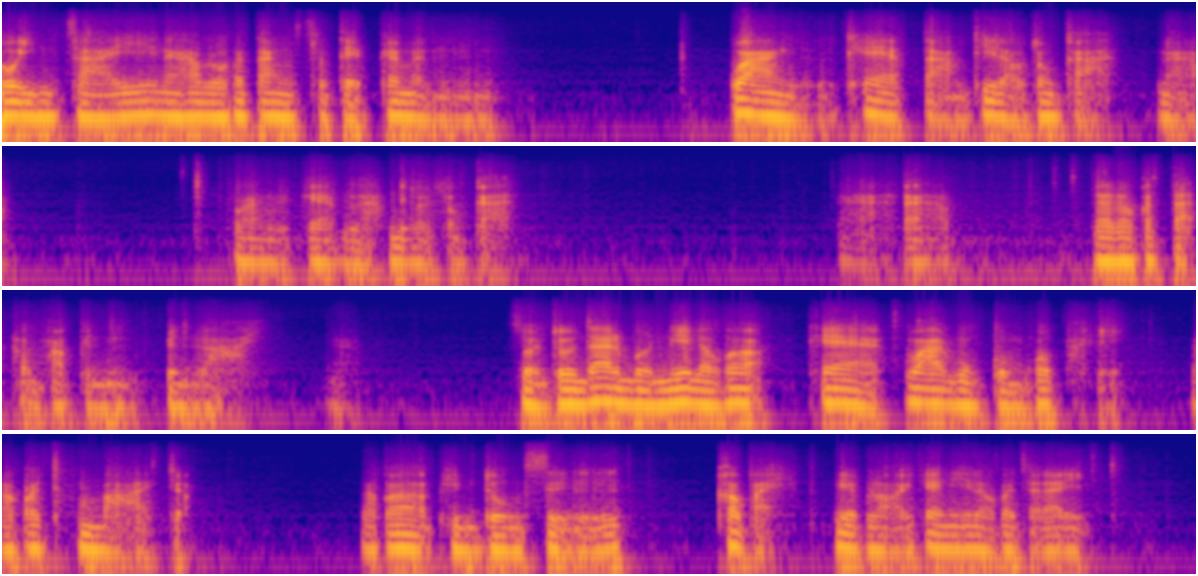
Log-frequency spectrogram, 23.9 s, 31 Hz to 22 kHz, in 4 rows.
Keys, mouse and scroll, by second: 3.0 click, 4.1 click, 5.2 click, 7.3 click, 8.7 click, 9.9 click, 10.9 click, 11.2 right click, 13.5-14.8 drag, 16.4 right click, 17.4 click, 20.2 click, 20.9 click, 22.4 click, 22.8 click, 23.3 right click.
